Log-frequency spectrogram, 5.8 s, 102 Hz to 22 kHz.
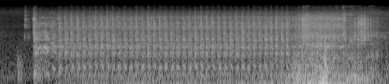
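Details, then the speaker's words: Wrecked rollover truck showing reduced-engine-power and service-4WD warnings: the starter churns and the engine turns over once but won't catch. A fuel problem is suspected; a fuel filter/water separator and bleeder screw are planned. "all right so she turn over once and then nothing sounds like fuel to me"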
